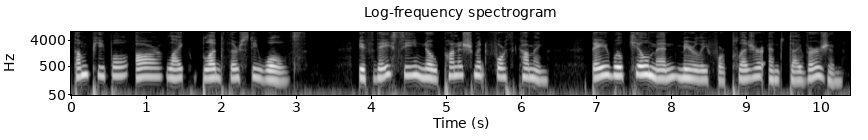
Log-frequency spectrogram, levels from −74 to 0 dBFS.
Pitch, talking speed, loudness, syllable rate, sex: 200 Hz, 120 wpm, -19 LUFS, 4.1 syllables/s, female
